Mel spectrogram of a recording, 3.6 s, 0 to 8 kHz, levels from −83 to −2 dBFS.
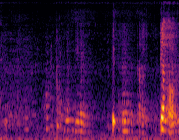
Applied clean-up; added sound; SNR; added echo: neural mask model DeepFilterNet 3.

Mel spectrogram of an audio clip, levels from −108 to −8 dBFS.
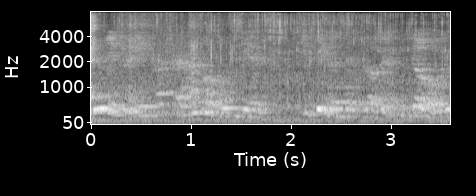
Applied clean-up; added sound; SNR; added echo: none; Hiss; 10 dB; reverberation time 0.6 s.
